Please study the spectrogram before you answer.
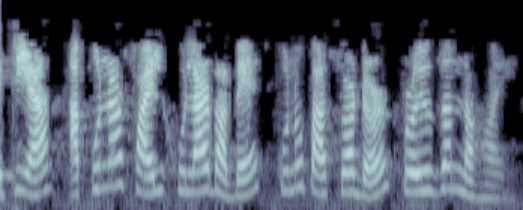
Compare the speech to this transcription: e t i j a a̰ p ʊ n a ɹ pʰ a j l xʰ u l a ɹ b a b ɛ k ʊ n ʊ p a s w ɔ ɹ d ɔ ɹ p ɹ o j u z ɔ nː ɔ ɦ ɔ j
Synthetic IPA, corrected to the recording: e t i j a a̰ p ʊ n a ɹ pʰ a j l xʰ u l a ɹ b a b ɛ k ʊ n ʊ p a s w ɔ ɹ d ɔ ɹ p ɹ o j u z ɔ nː ɔ ɦ ɔ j

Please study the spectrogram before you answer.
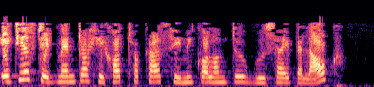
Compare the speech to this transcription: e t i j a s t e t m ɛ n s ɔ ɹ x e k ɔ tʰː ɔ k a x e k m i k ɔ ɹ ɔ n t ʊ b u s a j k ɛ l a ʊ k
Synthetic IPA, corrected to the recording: e t i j a s t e t m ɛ n t ɔ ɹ x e x ɔ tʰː ɔ k a s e m i k ɔ l ɔ n t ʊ ɡ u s a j p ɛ l a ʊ k

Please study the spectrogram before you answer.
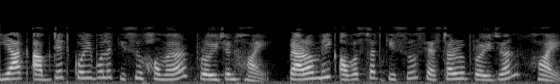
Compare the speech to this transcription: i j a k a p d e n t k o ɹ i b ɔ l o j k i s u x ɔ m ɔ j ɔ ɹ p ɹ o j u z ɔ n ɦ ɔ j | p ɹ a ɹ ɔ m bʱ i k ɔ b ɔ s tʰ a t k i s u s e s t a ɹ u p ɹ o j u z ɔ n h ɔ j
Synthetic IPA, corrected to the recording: i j a k a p d e t k o ɹ i b ɔ l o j k i s u x ɔ m ɔ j ɔ ɹ p ɹ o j u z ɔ n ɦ ɔ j | p ɹ a ɹ ɔ m bʱ i k ɔ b ɔ s tʰ a t k i s u s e s t a ɹ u p ɹ o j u z ɔ n h ɔ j

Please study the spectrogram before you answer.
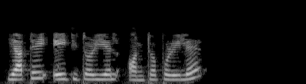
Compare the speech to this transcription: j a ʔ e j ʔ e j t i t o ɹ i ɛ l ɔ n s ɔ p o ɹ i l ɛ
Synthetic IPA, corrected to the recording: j a t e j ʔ e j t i t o ɹ i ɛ l ɔ n t ɔ p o ɹ i l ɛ

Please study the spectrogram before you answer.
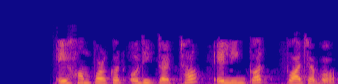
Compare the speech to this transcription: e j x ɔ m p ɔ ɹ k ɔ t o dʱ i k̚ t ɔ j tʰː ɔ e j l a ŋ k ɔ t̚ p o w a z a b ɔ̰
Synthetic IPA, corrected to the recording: e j x ɔ m p ɔ ɹ k ɔ t o dʱ i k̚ t ɔ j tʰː ɔ e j l i ŋ k ɔ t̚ p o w a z a b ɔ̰

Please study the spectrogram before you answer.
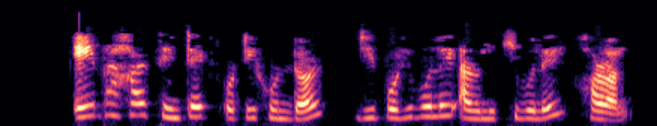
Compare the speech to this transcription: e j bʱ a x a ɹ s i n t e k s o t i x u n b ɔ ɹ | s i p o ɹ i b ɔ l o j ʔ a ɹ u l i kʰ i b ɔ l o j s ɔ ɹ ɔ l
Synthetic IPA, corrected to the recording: e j bʱ a x a ɹ s i n t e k s o t i x u n d ɔ ɹ | z i p o ɹ i b ɔ l o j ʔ a ɹ u l i kʰ i b ɔ l o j x ɔ ɹ ɔ l

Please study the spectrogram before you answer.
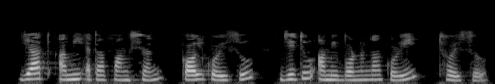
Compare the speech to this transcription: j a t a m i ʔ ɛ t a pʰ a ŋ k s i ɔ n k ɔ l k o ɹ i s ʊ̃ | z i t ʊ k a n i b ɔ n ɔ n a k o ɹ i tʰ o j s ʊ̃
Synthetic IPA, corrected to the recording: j a t a m i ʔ ɛ t a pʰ a ŋ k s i ɔ n k ɔ l k o ɹ i s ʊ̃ | z i t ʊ ʔ a m i b ɔ n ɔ n a k o ɹ i tʰ o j s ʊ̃

